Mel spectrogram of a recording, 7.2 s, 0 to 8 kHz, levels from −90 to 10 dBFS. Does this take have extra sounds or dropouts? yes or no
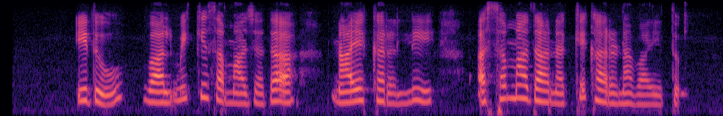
no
